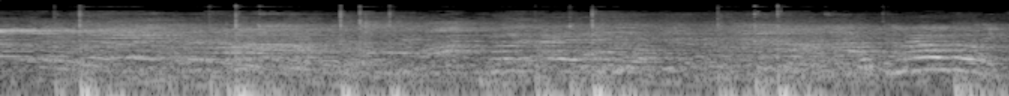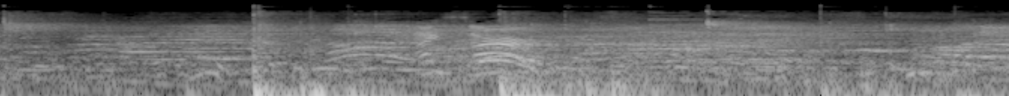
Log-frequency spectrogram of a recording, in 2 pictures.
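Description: A volleyball being struck during a rally, several sharp thumps a second or more apart, echoing in a large gym over the steady chatter and shouts of spectators.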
